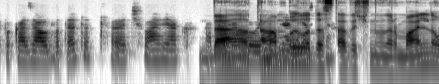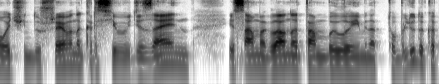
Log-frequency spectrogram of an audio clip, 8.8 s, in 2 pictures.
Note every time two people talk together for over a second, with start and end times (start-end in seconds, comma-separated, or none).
2.0-3.4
